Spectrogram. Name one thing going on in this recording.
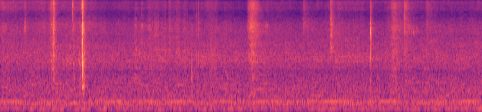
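A plastic package crinkles in a hand.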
